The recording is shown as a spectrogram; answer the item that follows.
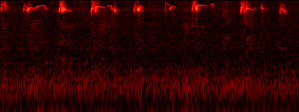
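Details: Pair of young house sparrows fed by adults, giving sharp, very high squeaks in short runs, roughly three bursts a second, with a soft low hum behind.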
